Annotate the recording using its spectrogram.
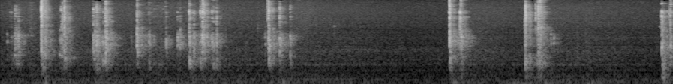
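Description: Typing on a computer keyboard: about a dozen irregular keystrokes in quick clusters, with a pause of about a second in the middle.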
